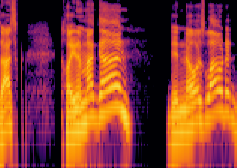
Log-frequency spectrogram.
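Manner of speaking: imitated Southern accent. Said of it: "he had such a Southern accent".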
